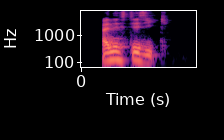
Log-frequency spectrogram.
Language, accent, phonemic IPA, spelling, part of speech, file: French, France, /a.nɛs.te.zik/, anesthésique, adjective / noun, LL-Q150 (fra)-anesthésique.wav
- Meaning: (adjective) anesthetic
